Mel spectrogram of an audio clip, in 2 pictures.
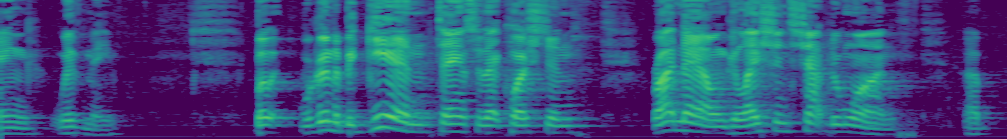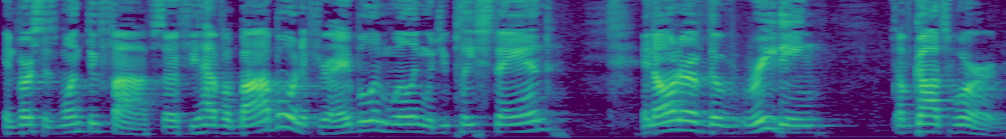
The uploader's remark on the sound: sermon delivered to Cottondale Baptist Church in Eastman, GA on 1/21/18 during the morning service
